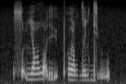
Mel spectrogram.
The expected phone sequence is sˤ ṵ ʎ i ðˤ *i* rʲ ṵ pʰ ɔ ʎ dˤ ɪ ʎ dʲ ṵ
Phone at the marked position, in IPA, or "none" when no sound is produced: ḭ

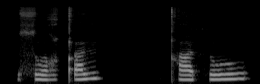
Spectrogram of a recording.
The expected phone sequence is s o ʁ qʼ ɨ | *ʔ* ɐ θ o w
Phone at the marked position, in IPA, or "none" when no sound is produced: qʰ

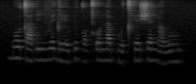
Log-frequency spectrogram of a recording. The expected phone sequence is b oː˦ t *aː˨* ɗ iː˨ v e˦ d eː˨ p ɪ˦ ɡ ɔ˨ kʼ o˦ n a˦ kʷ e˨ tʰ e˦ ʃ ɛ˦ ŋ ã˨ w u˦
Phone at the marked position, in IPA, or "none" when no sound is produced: a˨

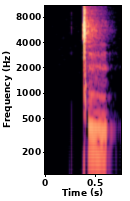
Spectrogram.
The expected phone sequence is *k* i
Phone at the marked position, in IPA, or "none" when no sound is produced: ǀ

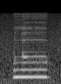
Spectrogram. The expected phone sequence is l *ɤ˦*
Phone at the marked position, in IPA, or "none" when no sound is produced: ɤ˦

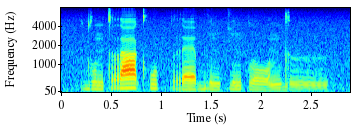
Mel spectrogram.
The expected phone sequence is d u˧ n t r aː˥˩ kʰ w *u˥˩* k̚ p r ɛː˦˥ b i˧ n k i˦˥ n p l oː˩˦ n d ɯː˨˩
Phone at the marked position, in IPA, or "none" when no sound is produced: u˥˩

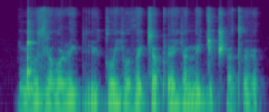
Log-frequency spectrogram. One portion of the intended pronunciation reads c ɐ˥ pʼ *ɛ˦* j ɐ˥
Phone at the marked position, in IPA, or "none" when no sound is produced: ɛ˦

